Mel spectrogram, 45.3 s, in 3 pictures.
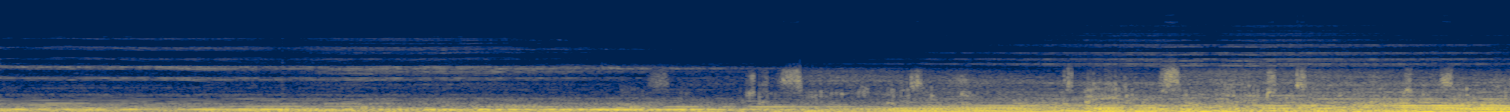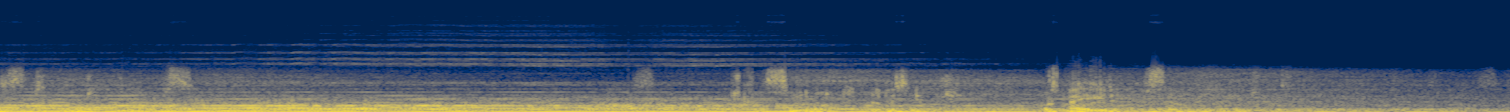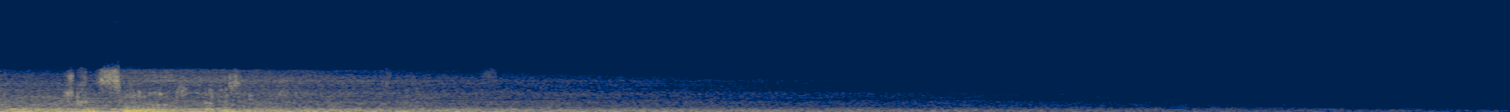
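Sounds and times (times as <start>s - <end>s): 
horror music: 0.0s - 33.0s.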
